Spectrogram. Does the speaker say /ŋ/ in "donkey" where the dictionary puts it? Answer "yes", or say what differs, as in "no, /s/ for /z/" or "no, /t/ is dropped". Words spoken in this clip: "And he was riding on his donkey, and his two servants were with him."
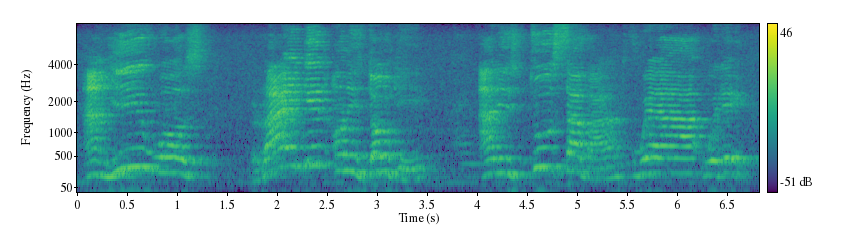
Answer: yes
